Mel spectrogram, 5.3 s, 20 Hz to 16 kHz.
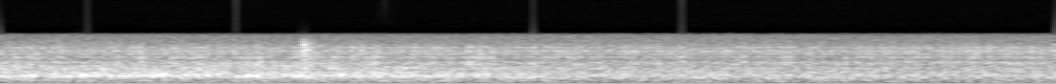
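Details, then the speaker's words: Thermaltake Level 10 GT ColorShift case with the fan switch on high: the side fan gives a louder, steady, even airy whoosh with no rattle, ticking or wobble, which is normal; on low it is nearly silent. "low seems to be the best it's pretty much silent but when you hit high you can hear that side fan kick up that's a pretty big"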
